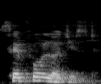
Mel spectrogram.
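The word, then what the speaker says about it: psephologist: পিটা এখানে silent, সেফোলজিস্ট।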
